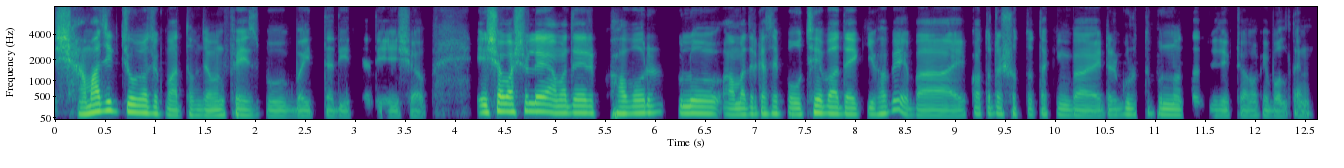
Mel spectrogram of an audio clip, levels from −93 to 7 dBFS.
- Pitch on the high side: No, low, 115 Hz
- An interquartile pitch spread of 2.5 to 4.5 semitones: No, wide, 5.5 semitones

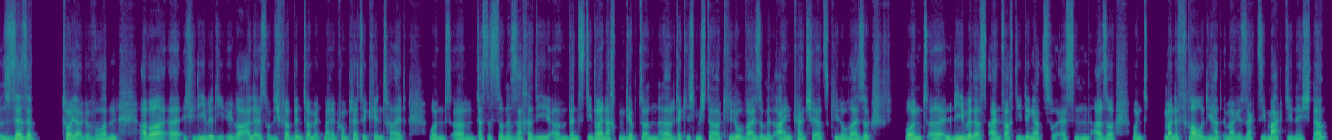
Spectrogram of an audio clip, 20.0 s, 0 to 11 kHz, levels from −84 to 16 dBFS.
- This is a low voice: No, medium, 145 Hz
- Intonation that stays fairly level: Yes, narrow, 2.3 semitones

